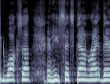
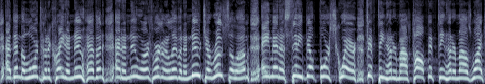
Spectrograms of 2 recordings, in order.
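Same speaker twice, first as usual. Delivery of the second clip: higher, shouted revival cadence, building; preaching at full force; 6 semitones higher than usual. Acted. Pastor rallying the house about the millennium, fervent preaching. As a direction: sell the vision of the new Jerusalem.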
